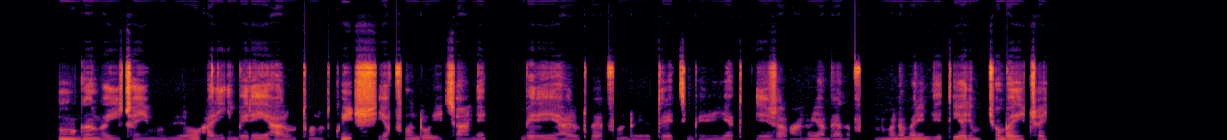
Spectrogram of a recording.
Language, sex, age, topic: Kinyarwanda, female, 18-24, agriculture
